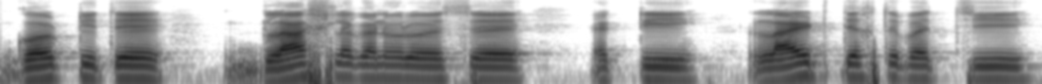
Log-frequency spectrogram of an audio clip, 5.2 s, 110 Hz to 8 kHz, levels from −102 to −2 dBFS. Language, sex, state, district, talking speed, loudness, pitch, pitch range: Bengali, male, Assam, Hailakandi, 90 wpm, -21 LUFS, 135 Hz, 130-140 Hz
